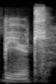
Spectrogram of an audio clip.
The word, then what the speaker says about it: Butte: find the distance from Ferris and this is pronounced Butte but this isn't an English class so you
